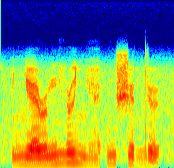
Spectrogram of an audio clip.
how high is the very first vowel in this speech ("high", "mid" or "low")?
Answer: mid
